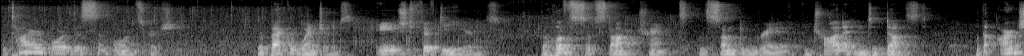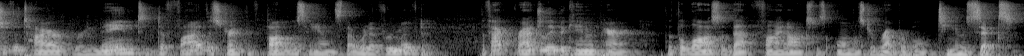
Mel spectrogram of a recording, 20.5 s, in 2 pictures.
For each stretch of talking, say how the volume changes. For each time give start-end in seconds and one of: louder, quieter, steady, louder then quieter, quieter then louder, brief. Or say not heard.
0.0-20.4 steady.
